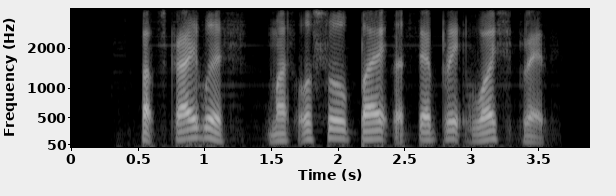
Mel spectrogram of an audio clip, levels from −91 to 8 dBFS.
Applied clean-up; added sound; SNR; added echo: neural separator model SepFormer WHAMR!.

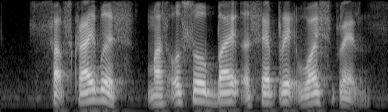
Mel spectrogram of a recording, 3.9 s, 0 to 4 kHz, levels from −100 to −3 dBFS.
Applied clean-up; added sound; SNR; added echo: none; none; none; none.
